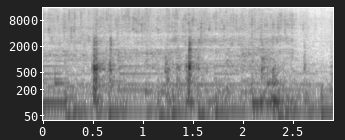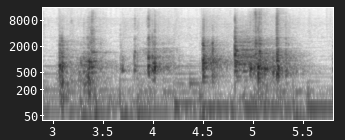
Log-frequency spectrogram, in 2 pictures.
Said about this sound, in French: Donc je les rince à l'eau. Je vais les égoutter sommairement.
